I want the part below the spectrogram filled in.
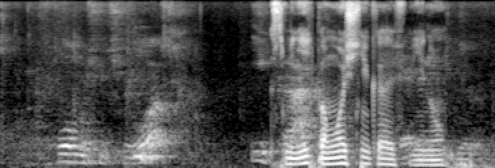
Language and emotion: Russian, neutral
